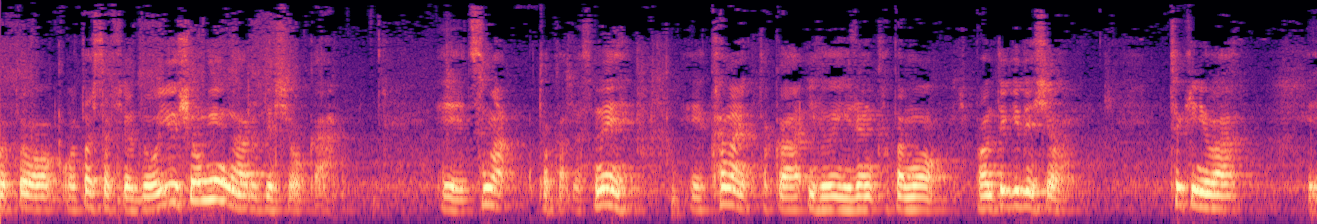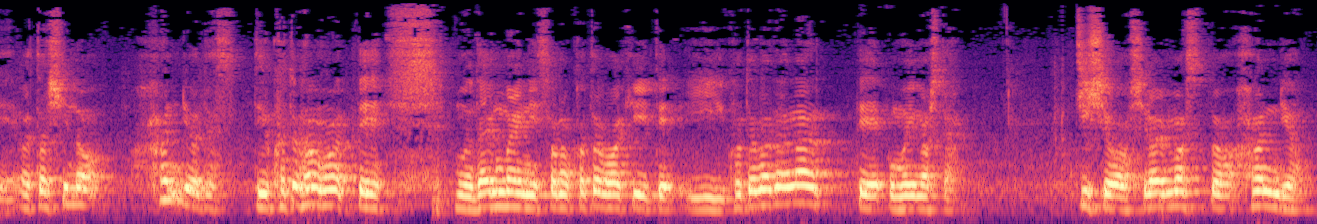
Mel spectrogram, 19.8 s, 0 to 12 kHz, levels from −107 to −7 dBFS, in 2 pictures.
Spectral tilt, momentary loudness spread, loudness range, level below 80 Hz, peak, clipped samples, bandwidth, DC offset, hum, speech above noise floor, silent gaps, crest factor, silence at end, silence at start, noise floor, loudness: -6 dB/octave; 13 LU; 4 LU; -66 dBFS; 0 dBFS; under 0.1%; 11 kHz; under 0.1%; none; 28 dB; none; 14 dB; 0.05 s; 0 s; -41 dBFS; -14 LUFS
